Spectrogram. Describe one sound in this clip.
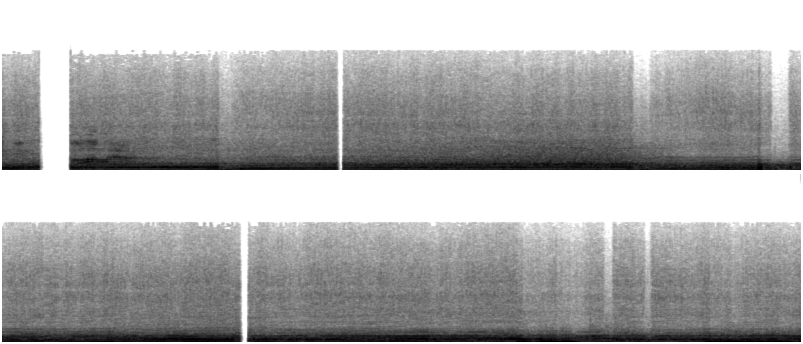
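A racing car engine roars at high revs, shifting gears as it speeds up.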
